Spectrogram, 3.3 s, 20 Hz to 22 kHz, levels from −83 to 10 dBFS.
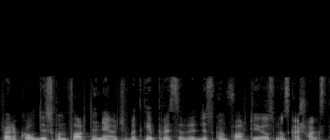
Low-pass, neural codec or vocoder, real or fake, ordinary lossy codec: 9.9 kHz; codec, 24 kHz, 1 kbps, SNAC; fake; MP3, 48 kbps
